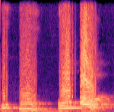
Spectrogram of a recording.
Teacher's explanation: होता है ज पश्च स्वर का इस्तेमाल आप करेंगे तो जैसे इसका उच्चारण करने प जो जीव होता है वो पीछे की तरफ जाता है एकदम पीछे नहीं थोड़ा सा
